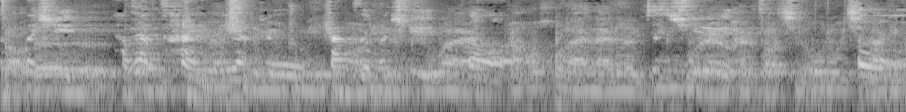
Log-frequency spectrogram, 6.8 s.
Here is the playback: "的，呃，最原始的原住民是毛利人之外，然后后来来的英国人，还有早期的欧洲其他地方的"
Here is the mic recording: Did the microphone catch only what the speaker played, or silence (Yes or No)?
No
